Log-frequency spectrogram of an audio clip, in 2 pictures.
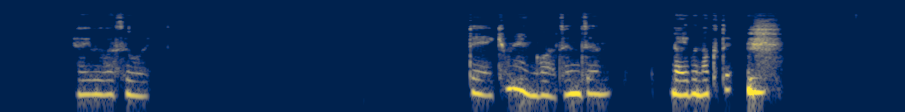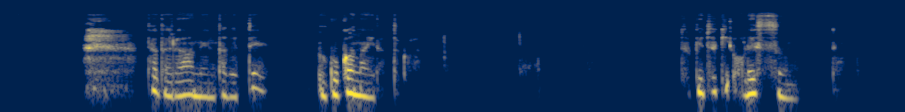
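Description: A young woman speaks softly and casually in short bursts, close to a microphone.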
